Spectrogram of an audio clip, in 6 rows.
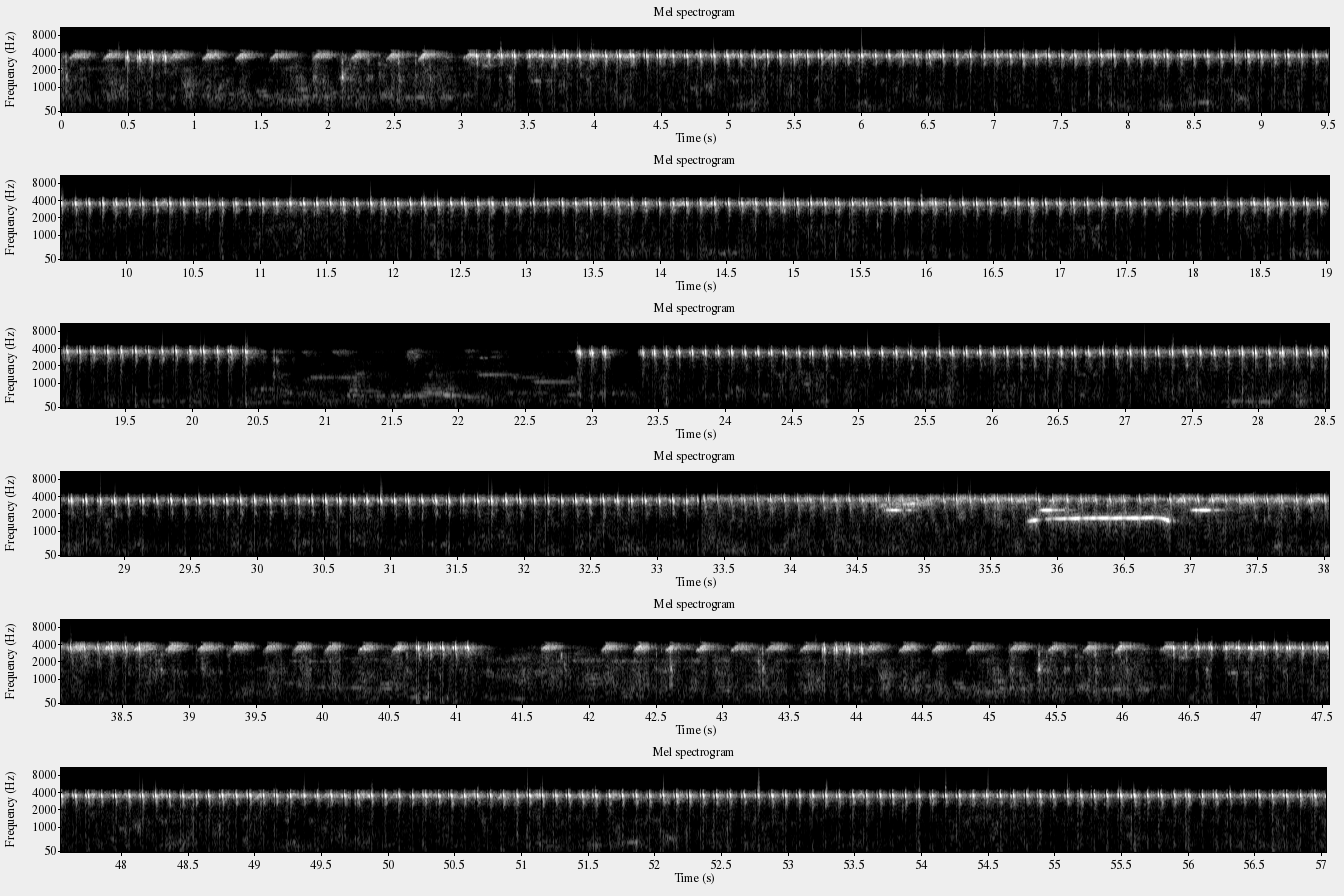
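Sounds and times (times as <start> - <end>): bird trilling: 0.0 - 6.0, 22.2 - 48.4
bird chirps: 0.0 - 57.0
short whistle: 35.8 - 37.3.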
